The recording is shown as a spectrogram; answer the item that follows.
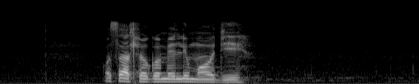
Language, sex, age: Northern Sotho, male, 26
